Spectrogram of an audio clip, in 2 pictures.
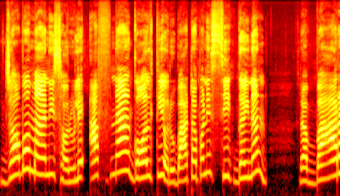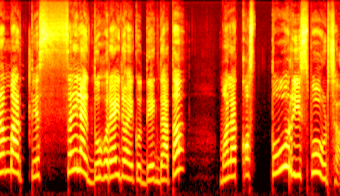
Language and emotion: Nepali, angry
